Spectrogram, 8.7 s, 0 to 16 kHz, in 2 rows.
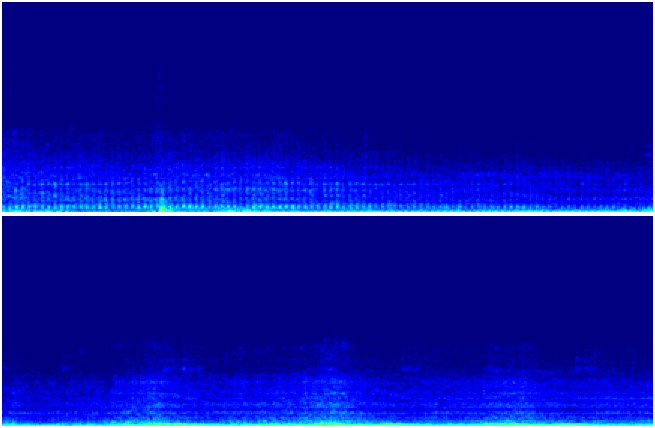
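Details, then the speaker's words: Foton Tunland Cummins 2.8 diesel revved after refurbished injectors fitted: smooth rising rumble, previous knocking gone; sounds healthy. "I'll give it a REV now and then we'll hear if it makes that knocking sound again but so far it sounds sounds good sounds really good"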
